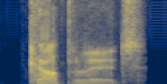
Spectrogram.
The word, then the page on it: couplet: British English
